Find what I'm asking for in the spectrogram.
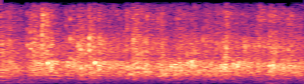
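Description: A crowd claps steadily, a dense, even wash of many hands with no pauses, fairly loud throughout and no voices standing out.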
